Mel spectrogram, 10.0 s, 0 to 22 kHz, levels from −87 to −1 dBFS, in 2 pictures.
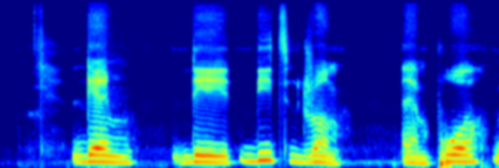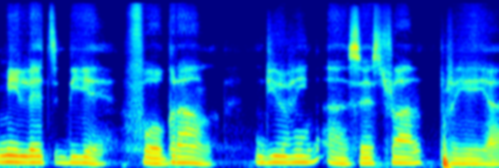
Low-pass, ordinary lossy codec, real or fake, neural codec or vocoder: none; none; fake; autoencoder, 48 kHz, 32 numbers a frame, DAC-VAE, trained on Japanese speech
